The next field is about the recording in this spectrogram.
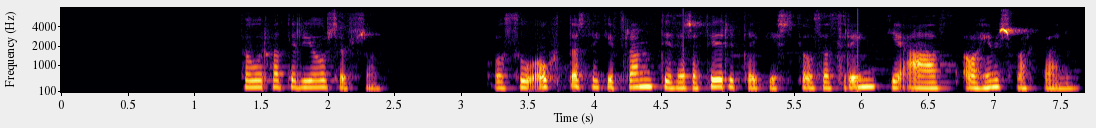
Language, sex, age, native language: Icelandic, female, 30-39, Icelandic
